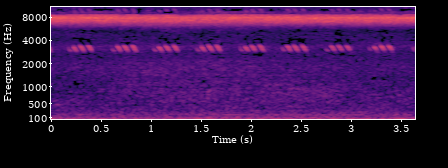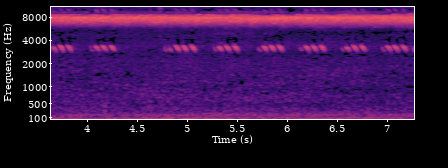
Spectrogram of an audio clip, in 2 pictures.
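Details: Night crickets give a regular train of short pulsed chirps, roughly three per second, over a constant high-pitched insect drone and faint low background hum.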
